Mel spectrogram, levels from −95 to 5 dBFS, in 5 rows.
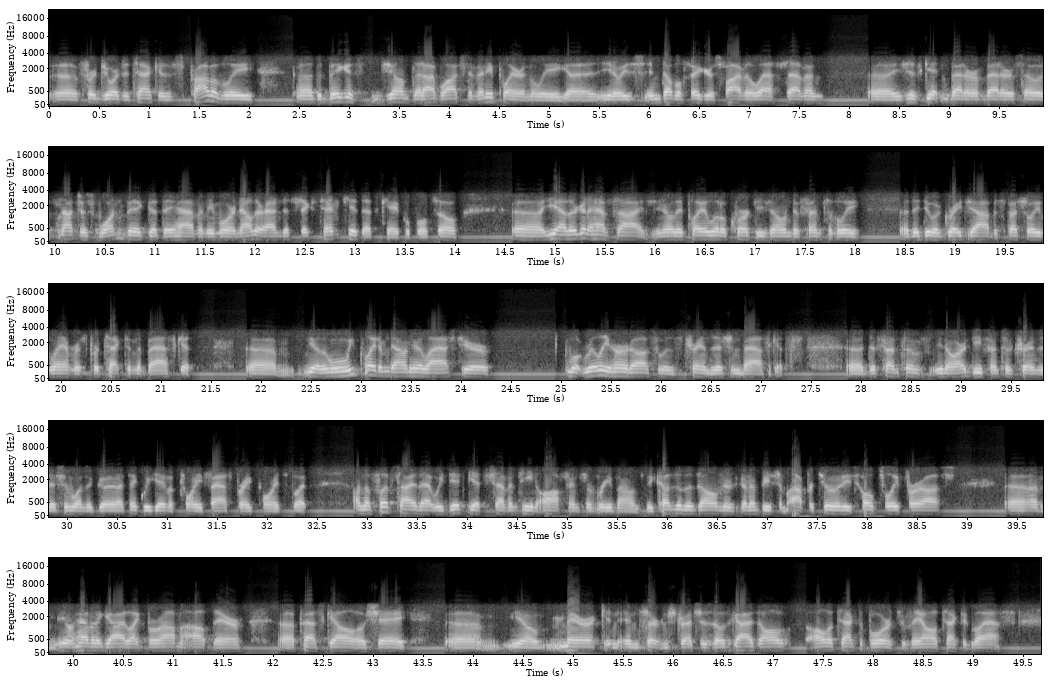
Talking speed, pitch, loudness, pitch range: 215 wpm, 115 Hz, -19 LUFS, 105-120 Hz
